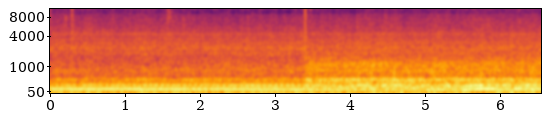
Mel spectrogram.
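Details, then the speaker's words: BMW 335i (N54) tuned at 30 psi, cold start with oil temp 68, driving under boost: steady drone with one sharp pop then rougher note; owner suspects cylinder 4 misfire, possibly melted piston, unconfirmed. "Y'all hear that pop? Bro, it's that cylinder 4, I'm telling you. I think it might be blown up."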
